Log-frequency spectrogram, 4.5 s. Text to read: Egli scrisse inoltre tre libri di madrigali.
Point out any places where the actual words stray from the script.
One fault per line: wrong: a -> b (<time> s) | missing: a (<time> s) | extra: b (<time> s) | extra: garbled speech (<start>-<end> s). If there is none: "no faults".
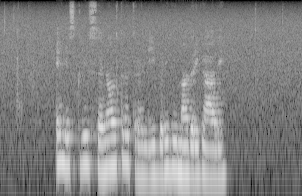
no faults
